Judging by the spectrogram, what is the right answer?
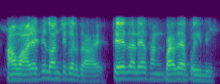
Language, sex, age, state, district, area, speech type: Goan Konkani, male, 45-60, Goa, Canacona, rural, conversation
